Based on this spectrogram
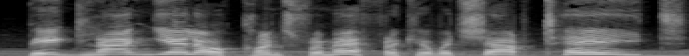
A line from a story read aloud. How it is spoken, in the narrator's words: I shouted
